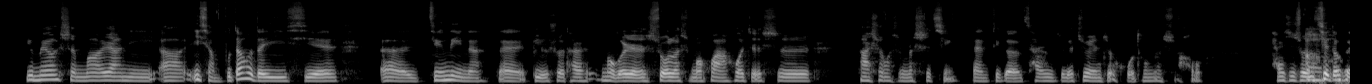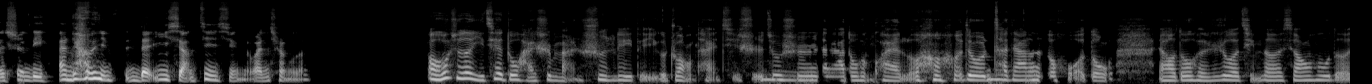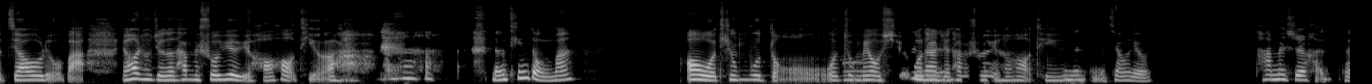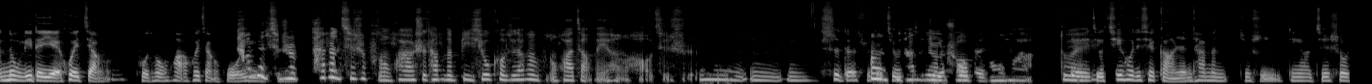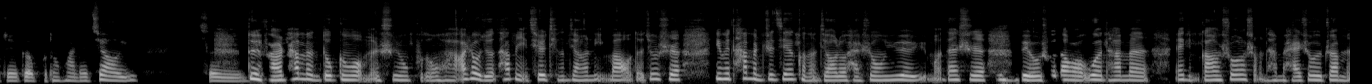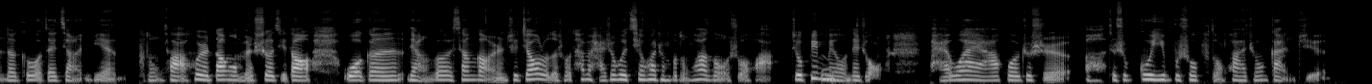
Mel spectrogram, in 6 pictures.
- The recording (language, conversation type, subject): Chinese, podcast, 你愿意分享一次你参与志愿活动的经历和感受吗？
- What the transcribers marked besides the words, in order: other background noise; laughing while speaking: "按照你"; chuckle; chuckle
